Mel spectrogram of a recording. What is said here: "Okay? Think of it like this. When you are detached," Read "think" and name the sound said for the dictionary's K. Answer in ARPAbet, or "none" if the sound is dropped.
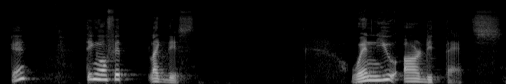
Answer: none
